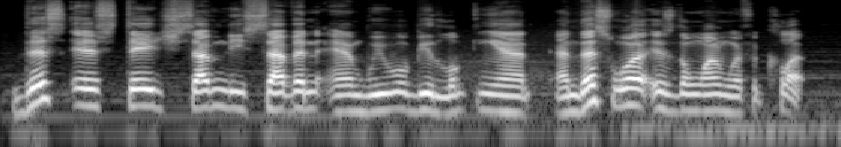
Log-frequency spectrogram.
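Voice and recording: With faint music in the background, a man speaks at a moderate pace in a fairly high pitch with ordinary pitch variation.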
